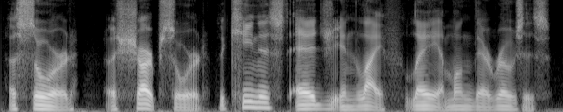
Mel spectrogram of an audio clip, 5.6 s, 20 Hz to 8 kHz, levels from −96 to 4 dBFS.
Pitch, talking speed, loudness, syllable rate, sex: 95 Hz, 150 wpm, -20 LUFS, 3.6 syllables/s, male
